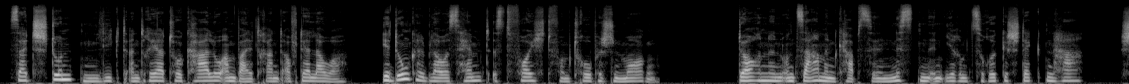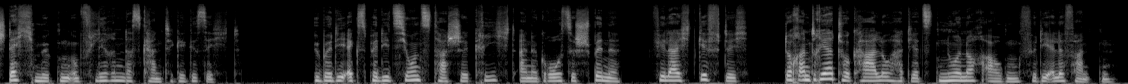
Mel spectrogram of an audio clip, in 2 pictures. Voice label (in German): Reportage Waldelefanten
